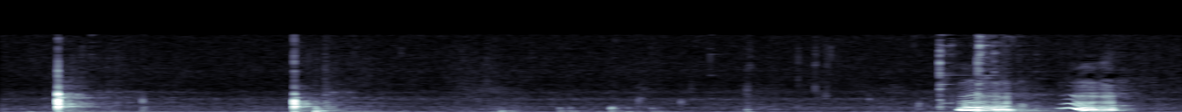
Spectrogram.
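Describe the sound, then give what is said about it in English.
Cheese being sliced with a knife: a few sharp, isolated knife taps separated by quiet moments, then two louder scraping cutting strokes close together near the end. “a couple more slices of cheese, because of course I can't help but eat a couple of them while I'm slicing.”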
